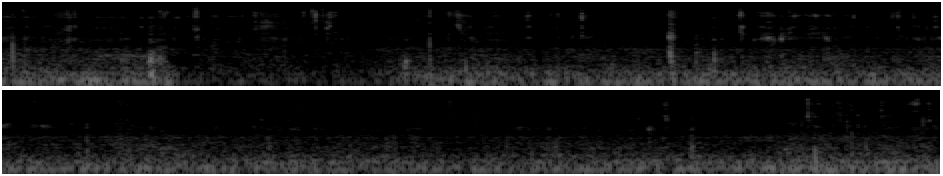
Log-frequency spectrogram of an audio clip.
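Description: Faint, close-up chewing of fried fish, with scattered sharp little clicks and crunches from the mouth.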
